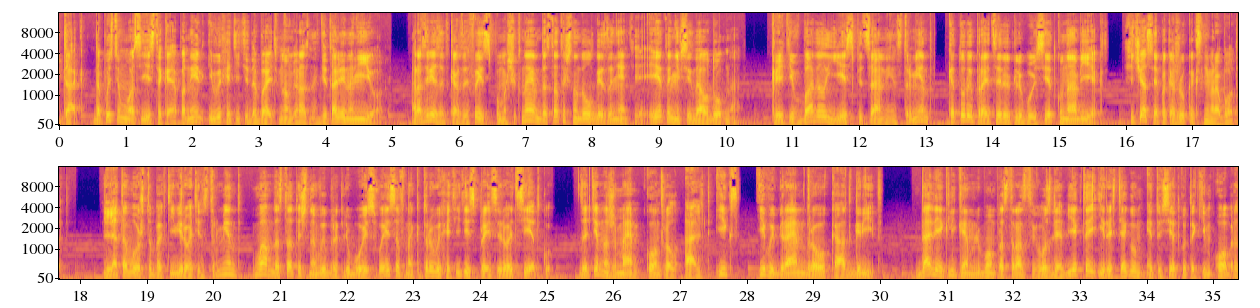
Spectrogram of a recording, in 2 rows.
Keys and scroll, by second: 25.0 ctrl+alt+x.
